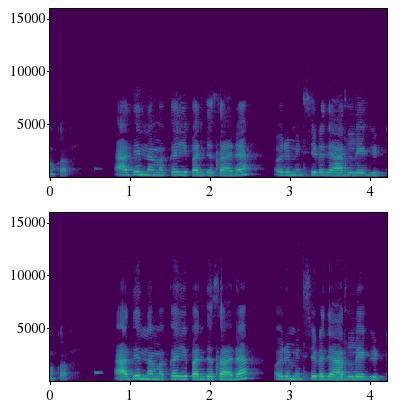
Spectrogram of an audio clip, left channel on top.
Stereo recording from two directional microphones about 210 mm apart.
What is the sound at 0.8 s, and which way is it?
A woman's voice, 25° right (ahead or behind).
